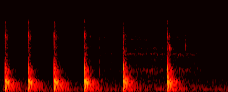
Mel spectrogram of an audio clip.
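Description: Stylus pen tapping against a touchscreen's glass while handwriting a word, about six short clicks roughly three a second that stop shortly before the end.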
